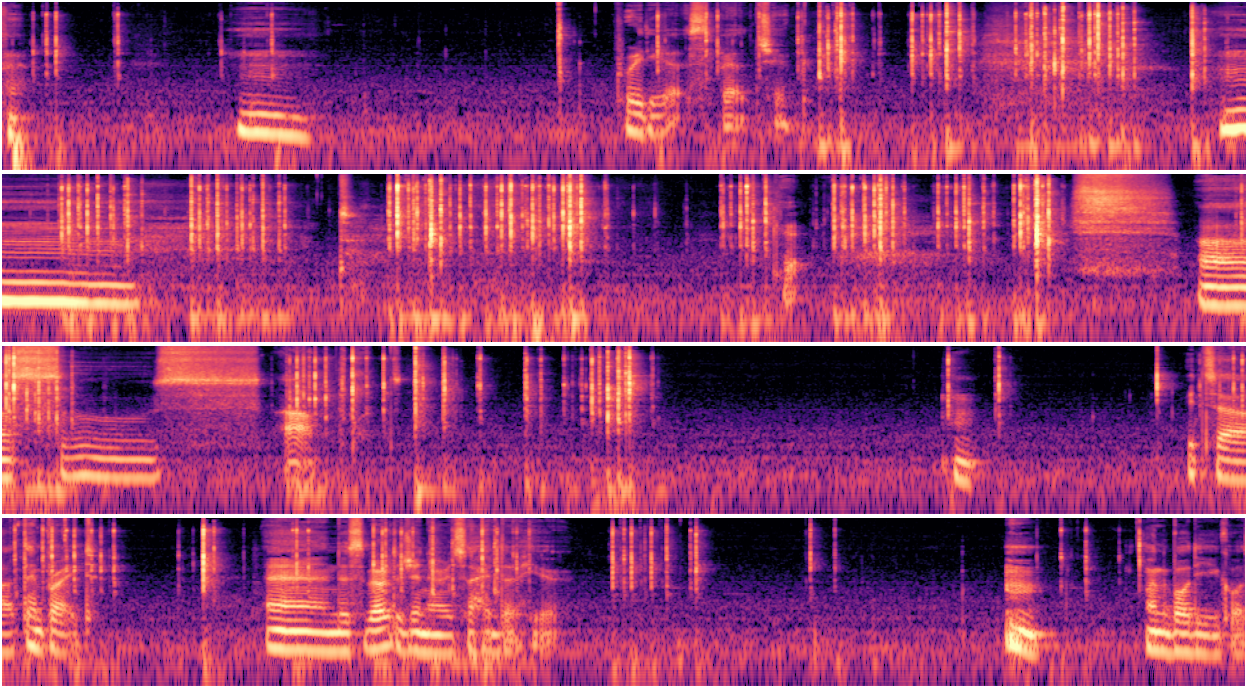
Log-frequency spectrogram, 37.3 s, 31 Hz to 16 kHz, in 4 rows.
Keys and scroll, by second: 0.0-0.7 typing, 4.9-10.7 typing, 10.8 ctrl+w, 11.0 ctrl+w, 11.2 ctrl+w, 11.4 ctrl+w, 12.0-23.6 typing, 25.8-26.5 typing, 27.6-34.0 typing, 31.7 Escape, 35.9 typing.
